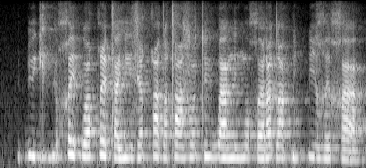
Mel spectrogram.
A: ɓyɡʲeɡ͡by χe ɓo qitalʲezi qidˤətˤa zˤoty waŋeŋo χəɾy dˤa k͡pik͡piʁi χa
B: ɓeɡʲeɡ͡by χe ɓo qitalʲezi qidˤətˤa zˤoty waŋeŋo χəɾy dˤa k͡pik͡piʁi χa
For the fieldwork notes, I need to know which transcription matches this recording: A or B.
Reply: A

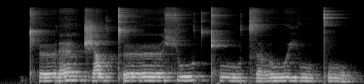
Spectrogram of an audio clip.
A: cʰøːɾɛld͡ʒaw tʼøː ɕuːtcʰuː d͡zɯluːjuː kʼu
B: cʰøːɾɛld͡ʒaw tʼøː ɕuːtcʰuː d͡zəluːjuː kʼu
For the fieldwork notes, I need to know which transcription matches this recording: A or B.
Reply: B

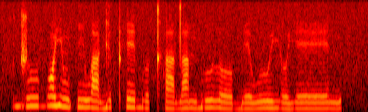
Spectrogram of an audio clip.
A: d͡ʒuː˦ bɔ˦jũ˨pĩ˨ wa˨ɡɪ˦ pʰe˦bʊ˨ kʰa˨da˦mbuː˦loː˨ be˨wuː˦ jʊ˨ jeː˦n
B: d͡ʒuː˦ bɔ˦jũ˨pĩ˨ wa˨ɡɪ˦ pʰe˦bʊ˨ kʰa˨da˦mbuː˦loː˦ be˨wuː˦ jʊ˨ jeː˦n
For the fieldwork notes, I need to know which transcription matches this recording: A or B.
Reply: A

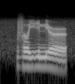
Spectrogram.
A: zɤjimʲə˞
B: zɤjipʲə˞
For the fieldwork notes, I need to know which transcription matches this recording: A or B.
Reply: A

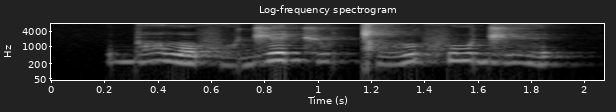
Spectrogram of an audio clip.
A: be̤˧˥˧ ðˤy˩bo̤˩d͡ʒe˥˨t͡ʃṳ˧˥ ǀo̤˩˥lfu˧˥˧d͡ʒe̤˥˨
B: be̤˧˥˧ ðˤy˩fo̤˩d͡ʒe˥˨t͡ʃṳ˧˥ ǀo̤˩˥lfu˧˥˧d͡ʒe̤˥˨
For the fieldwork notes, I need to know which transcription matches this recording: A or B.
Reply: B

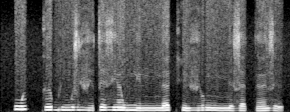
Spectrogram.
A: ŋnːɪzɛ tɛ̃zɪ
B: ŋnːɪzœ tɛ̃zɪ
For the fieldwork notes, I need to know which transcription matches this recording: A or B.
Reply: A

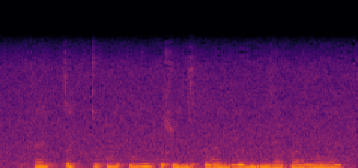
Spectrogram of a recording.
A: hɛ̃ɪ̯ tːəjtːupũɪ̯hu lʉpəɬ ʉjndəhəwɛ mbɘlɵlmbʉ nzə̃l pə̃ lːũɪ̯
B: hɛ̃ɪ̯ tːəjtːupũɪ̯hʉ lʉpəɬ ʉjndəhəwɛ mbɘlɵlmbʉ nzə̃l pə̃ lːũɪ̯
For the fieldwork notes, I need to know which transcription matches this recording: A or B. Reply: A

